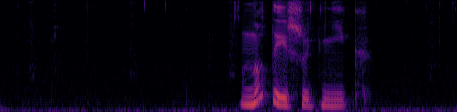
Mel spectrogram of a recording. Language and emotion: Russian, positive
